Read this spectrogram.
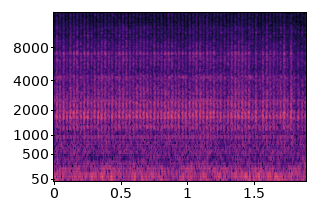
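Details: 2006 Hummer H3 at idle after replacing the serpentine belt: a dry, busy metallic rattle over a steady idle, likely something loose in the belt drive, cause unknown.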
